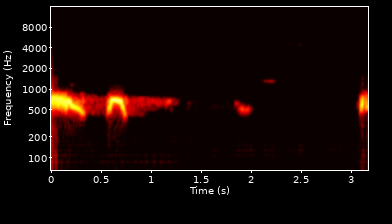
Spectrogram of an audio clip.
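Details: Spotted dove, a caged decoy bird, cooing to lure other doves: a low descending coo followed by a short arched note, a pause, then the start of another phrase.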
